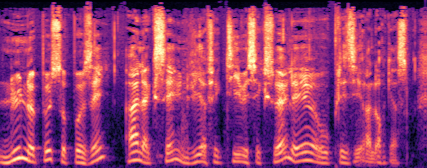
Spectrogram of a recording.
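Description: Here a man talks with a fairly high pitch and some vocal fry. His intonation is lively. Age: 50s. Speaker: sexologist and couples therapist. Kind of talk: casual chat. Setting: studio.

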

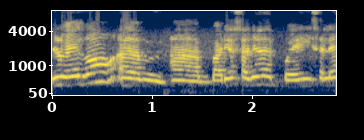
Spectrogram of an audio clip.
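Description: The speaker is a woman. There is noticeable background noise. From Venezuela. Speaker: marketing specialist. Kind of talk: interview.

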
